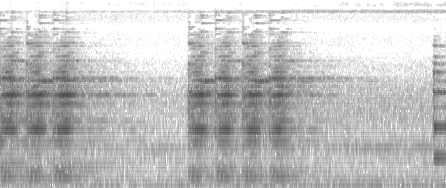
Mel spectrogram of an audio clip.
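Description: Hankyu station platform chime melody warning of an approaching train that will pass without stopping. A bright electronic phrase of quick repeated chords plays twice, the second about two seconds in.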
